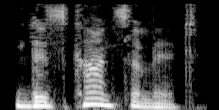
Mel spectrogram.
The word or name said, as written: disconsolateness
